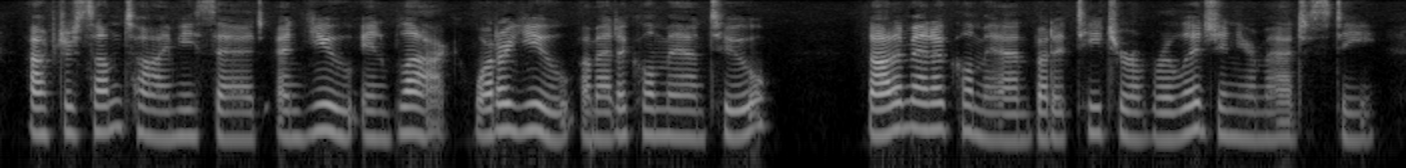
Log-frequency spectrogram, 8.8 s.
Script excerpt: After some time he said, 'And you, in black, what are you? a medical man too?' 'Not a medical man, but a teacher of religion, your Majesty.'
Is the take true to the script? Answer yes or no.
yes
